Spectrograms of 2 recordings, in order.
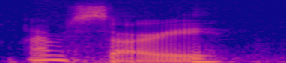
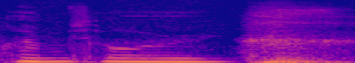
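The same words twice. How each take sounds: First: The apology sounds happy and smiling. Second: The apology sounds serious and regretful. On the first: The speaker calls it wrong. "you can't say it with that much like happy face and smile" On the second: The speaker calls it right. "There you go"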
